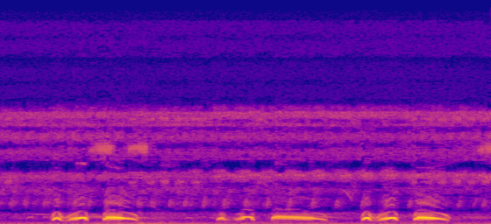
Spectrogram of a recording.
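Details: Spotted dove calling on a trapping lure recording made to stir up other doves. Three short groups of mellow coos, each a quick double note followed by a drawn-out falling coo, spaced about a second apart.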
